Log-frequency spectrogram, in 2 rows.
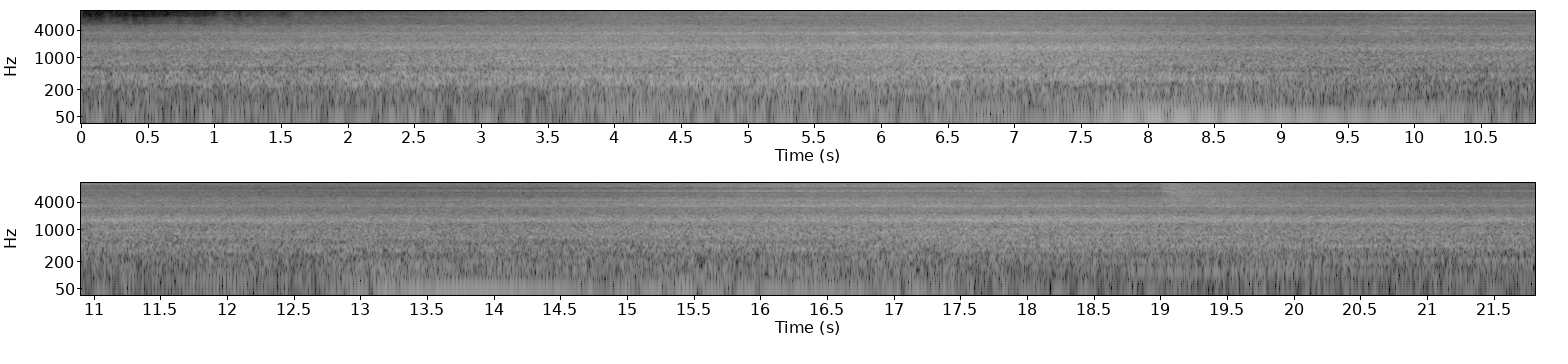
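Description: Class 159 diesel multiple unit arriving along a platform: the rumble of its diesel engines and wheels on the rails swells as the carriages pass close, loudest about eight seconds in, then eases to a steadier run as it slows.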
